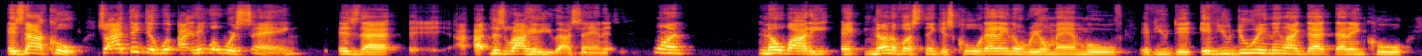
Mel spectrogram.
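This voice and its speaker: A hoarse man hosting a casual discussion, asking probing questions and drawing the others out. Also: sits high, normal speed.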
